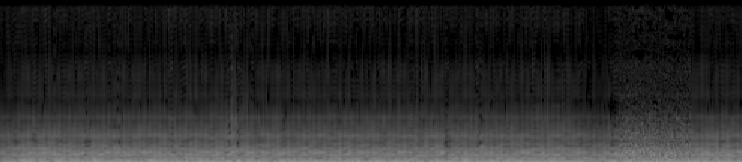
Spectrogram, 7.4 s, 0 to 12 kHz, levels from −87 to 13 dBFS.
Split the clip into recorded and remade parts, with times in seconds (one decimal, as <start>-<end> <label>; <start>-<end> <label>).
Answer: 0.0-6.2 remade; 6.2-6.9 recorded; 6.9-7.4 remade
